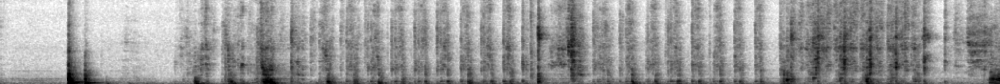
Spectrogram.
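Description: A fork scraping and clicking rapidly against a bowl as it stirs a thick flour-and-water batter, after one sharp knock about a second in.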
